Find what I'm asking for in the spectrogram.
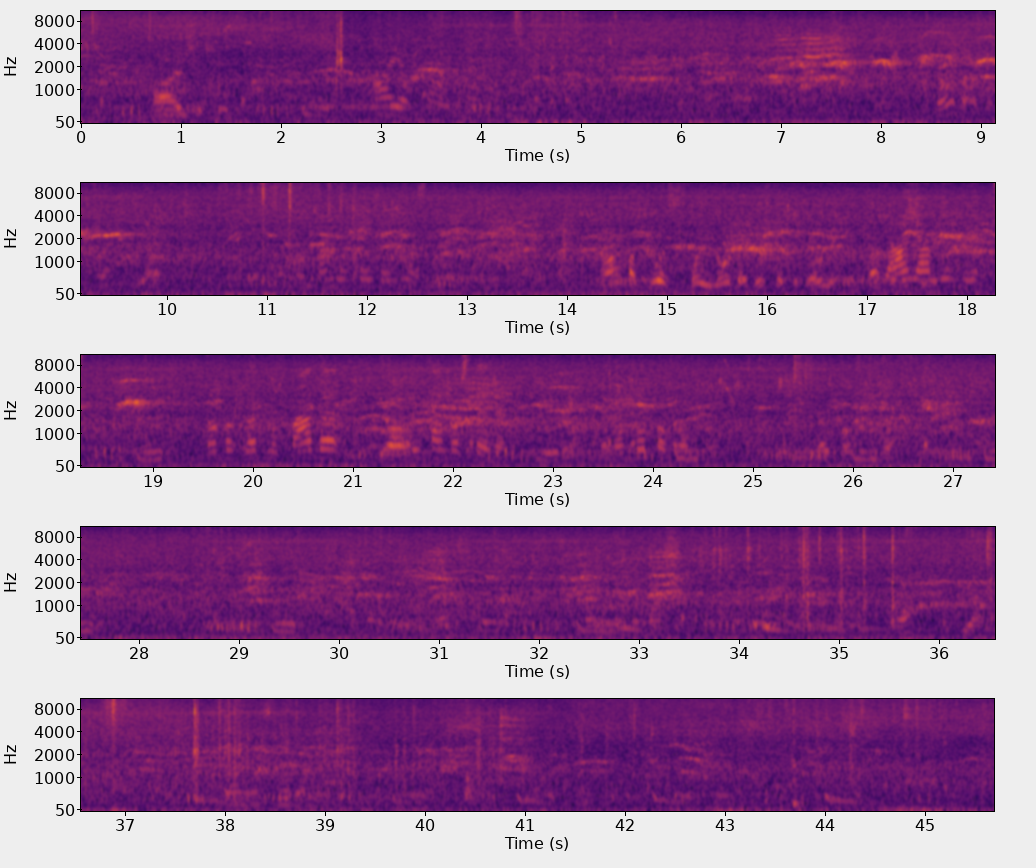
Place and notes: Mostiček nad Kornom, Nova Gorica, Slovenija - Pogovor ob pticah
Two older folks talking about the birds surrounding them.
